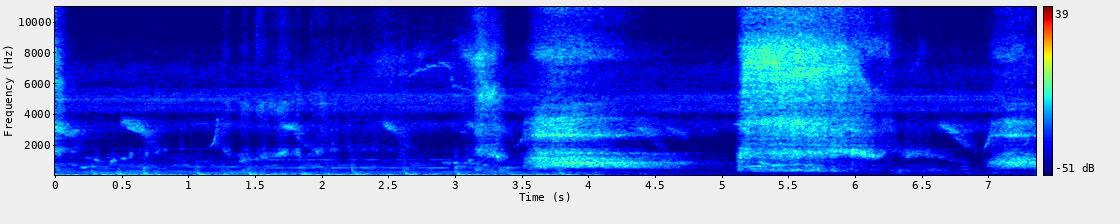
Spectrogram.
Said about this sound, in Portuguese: Ah, isso foi um negócio que aconteceu bem bizarro, assim, que o meu corpo começava a respirar assim.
